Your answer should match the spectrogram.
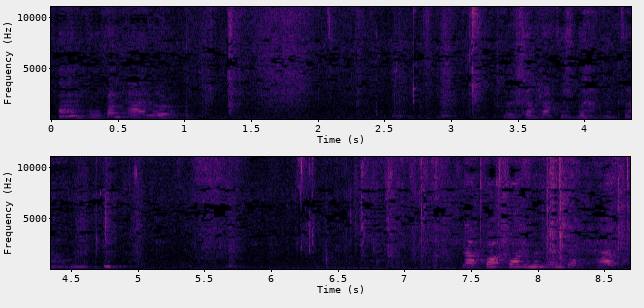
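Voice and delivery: chewing while talking; speaking through a mouthful of food; mouth full. Real, not acted. Seen 2: Puffed cheeks, chewing after biting green vegetable throughout labelled words.

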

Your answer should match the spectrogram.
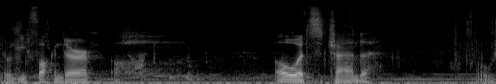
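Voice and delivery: ordinary delivery

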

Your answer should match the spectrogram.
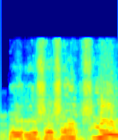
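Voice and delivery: building high-pitched shout, last name drawn out; frenzied cheering. Real, not acted. Player urges Asensio towards goal, frenzied yelling.

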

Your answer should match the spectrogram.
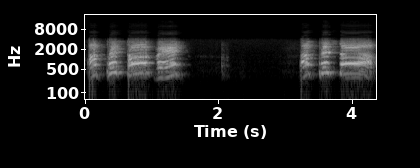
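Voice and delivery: real on-air fury; furious. Real, not acted. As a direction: spit each word out. Host raging on air.

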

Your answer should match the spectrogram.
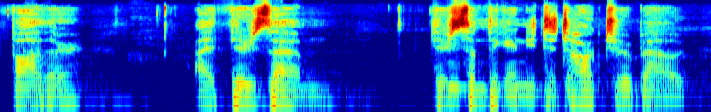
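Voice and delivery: hushed confession. Retold or imitated. Speaking to the priest, hushed and nervous. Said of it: "I was like".

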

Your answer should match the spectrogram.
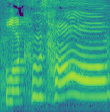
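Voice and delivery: high, slow sing-song greeting; drawn-out cheerful welcome home; welcoming someone home. Real, not acted.

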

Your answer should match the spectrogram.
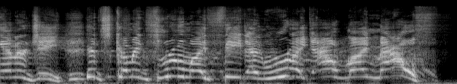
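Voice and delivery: high-pitched, hyped-up race call; about to burst with excitement; overexcited race commentator. Acted.

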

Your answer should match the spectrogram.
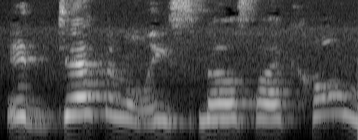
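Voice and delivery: high, loud, quick joy; happy. A narrator's reading. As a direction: burst out happily. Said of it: "he said happily".

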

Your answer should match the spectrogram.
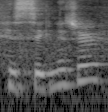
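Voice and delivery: ordinary talk

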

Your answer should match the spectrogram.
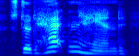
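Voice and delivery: ordinary delivery, nothing marked

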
